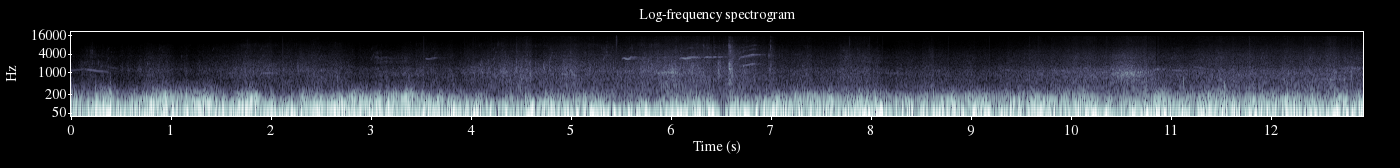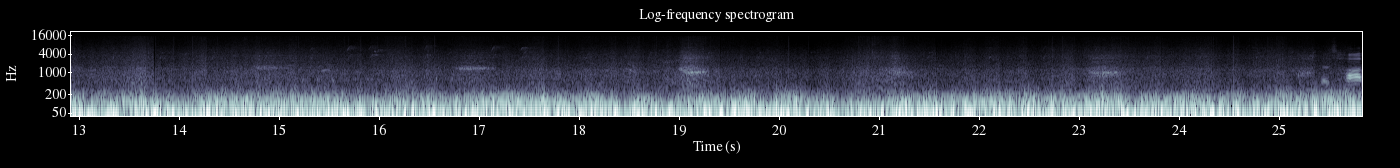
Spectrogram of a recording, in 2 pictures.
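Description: Wind buffeting the microphone: a loud, steady low rumble throughout, with faint short sounds rising above it now and then.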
